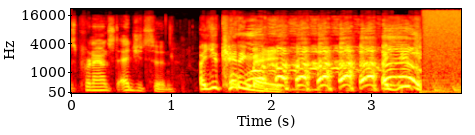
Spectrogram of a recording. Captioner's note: laughs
